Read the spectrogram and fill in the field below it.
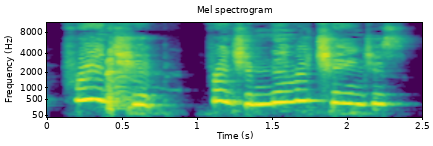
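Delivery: very high, slow cartoon pony voice; squeaky little pony, drawn out. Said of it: "you gotta say it with, like, a pony voice".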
